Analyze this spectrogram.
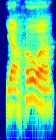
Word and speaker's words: Yahuwah: hey wah hey so the pronunciation of that would be yahuwah da okay so it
